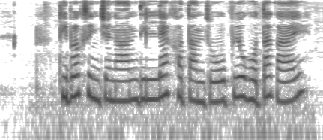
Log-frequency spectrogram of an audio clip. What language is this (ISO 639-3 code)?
mar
